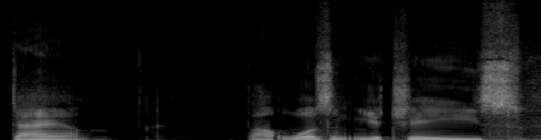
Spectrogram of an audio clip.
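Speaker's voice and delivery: slow, low put-on accent; the performer's accent, soft and drawn out; deadpan showman in a put-on accent; Cheese Man accent. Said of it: "I gotta do his accent".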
